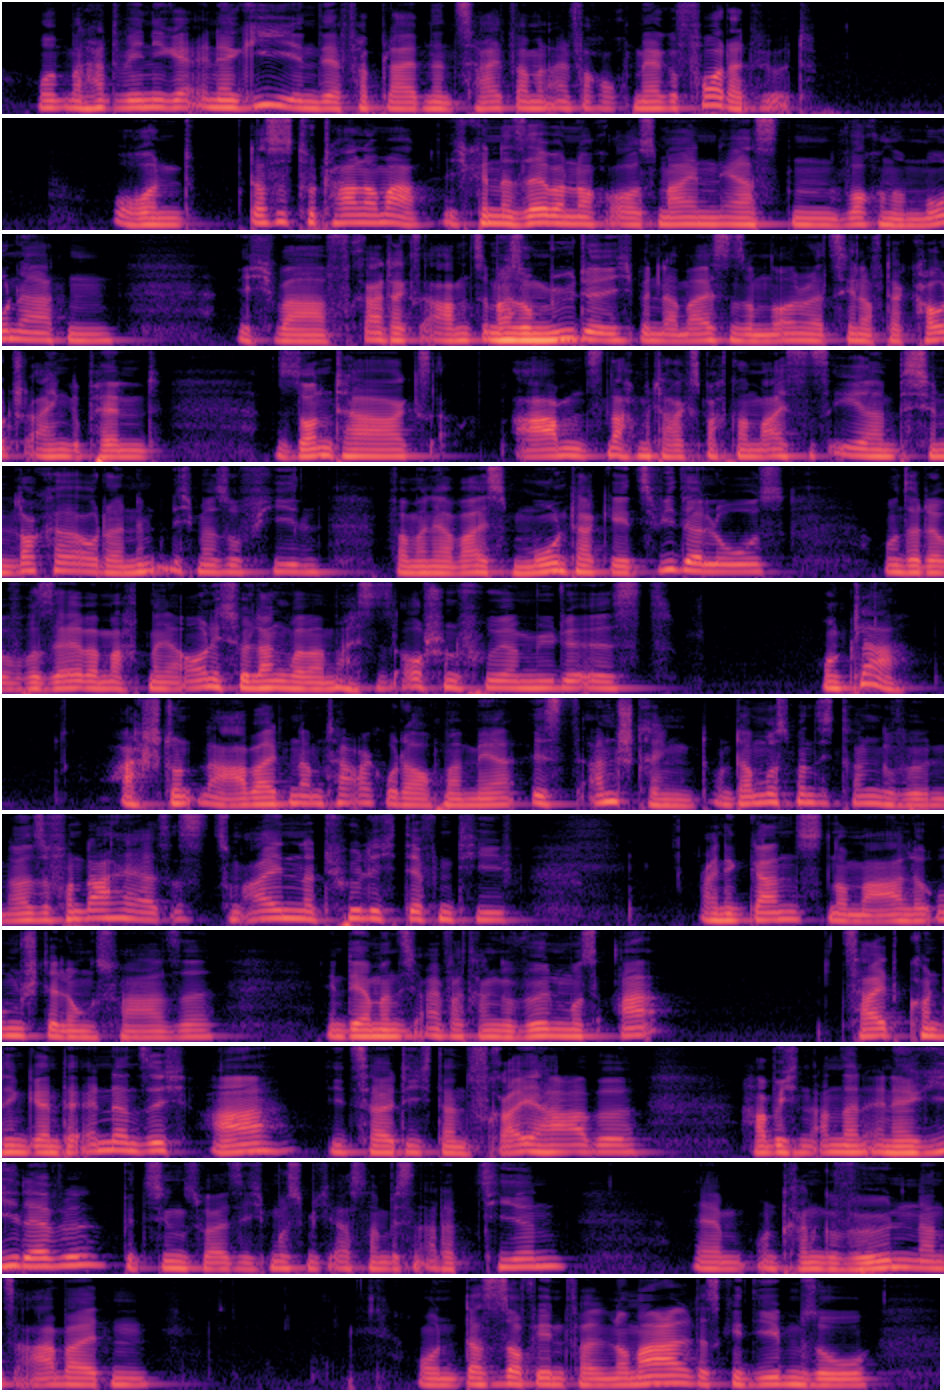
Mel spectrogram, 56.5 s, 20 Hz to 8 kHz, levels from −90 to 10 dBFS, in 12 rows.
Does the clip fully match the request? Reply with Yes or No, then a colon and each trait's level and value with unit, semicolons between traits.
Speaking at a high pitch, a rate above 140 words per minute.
No: low, 130 Hz; fast, 190 wpm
